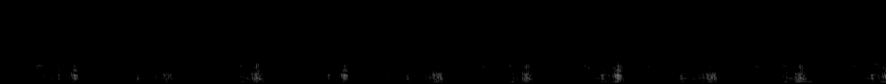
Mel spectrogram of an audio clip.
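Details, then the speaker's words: Heart sounds with a rumbling murmur carrying through each cycle, recorded at the left base: continuous murmur of patent ductus arteriosus. "Now, listen to the typical murmur of patent ductus arteriosus, recorded at base left."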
